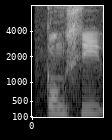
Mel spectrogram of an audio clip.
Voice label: "gungsi", Cantonese

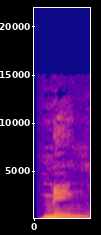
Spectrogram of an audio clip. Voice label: "ming", Chinese

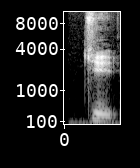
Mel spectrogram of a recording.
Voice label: "jyut", chinese

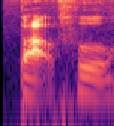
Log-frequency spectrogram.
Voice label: "baakfu", cantonese

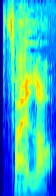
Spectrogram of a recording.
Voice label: "faailohk", cantonese

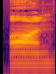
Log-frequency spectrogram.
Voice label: "on", Chinese

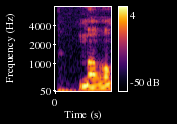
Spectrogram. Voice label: "mou", pingyam

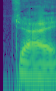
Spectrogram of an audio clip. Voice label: "jaai", chinese

